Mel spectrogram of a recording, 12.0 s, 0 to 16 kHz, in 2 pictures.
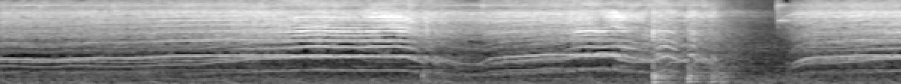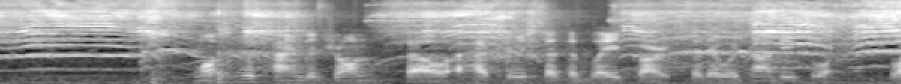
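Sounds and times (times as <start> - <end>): drone propeller motors whining: 0.0 - 12.0.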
